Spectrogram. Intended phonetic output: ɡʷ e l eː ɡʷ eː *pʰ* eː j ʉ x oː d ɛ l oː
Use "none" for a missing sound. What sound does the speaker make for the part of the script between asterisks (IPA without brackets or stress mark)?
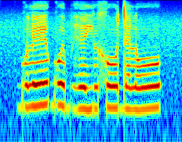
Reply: bʱ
